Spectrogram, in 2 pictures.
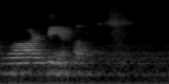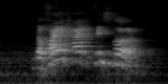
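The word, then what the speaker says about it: Waldere: So this talks about the advantage, the exploits, the heroic deeds of this legendary king, Walter Aquitaine, that is Waldir. It is pronounced Waldir.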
